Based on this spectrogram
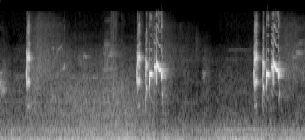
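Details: Sooty-headed bulbul in full song calling a rival, used as a lure: a lone note, then two bubbly, chattering phrases about two and a half seconds apart, over steady low background hum.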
